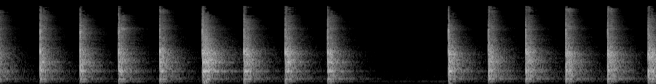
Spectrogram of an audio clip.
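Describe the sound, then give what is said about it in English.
Steady hammer blows drive a long nail into wooden boards to join three boards together, about a dozen sharp strikes in an even rhythm, broken by a brief pause before the pounding resumes. “Hammer it in a long nail so that now the two boards, all three boards are together, right?”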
